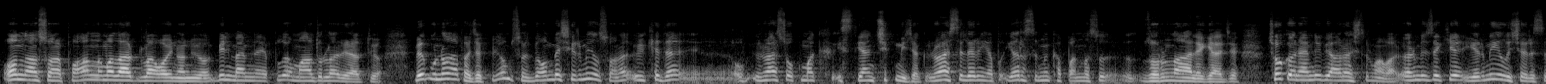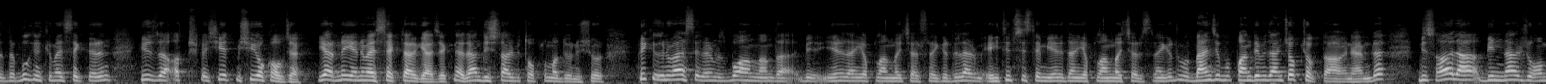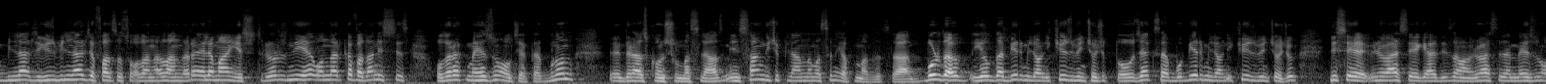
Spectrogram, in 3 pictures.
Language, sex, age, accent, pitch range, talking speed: Turkish, male, 60-79, native, 155-200 Hz, 160 wpm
